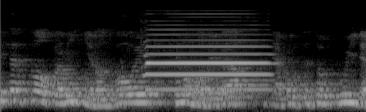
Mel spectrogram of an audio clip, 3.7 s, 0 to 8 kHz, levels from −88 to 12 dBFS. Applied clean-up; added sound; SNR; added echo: none; Wind instrument, woodwind instrument; -3 dB; reverberation time 0.9 s.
